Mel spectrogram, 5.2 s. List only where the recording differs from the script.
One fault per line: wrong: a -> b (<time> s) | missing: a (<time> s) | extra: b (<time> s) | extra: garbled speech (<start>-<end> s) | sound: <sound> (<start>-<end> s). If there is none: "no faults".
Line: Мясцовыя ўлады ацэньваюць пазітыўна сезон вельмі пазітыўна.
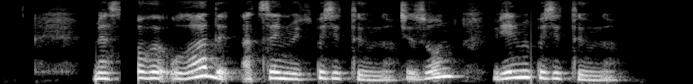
sound: dropout (0.9-1.1 s)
